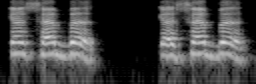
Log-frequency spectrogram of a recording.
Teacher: मजबूत, बहुत मजबूत कलकला नहीं करेंगे, नॉर्मल कलकला करेंगे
